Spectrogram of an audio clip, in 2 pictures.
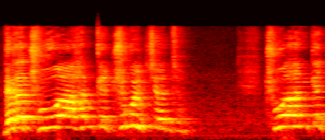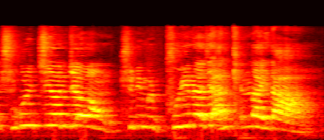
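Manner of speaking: arguing Peter. Acted. Peter insisting to Jesus that he will die with him. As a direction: argue back hard, stung. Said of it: "따지듯이".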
